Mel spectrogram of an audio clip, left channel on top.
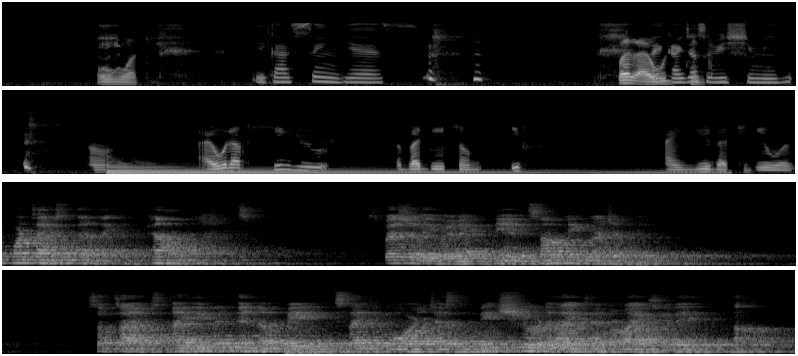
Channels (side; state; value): both; different; correlation 0.00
